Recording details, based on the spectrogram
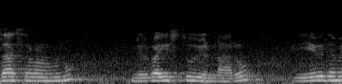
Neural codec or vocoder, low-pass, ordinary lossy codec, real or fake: none; 5.4 kHz; Opus, 24 kbps; real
